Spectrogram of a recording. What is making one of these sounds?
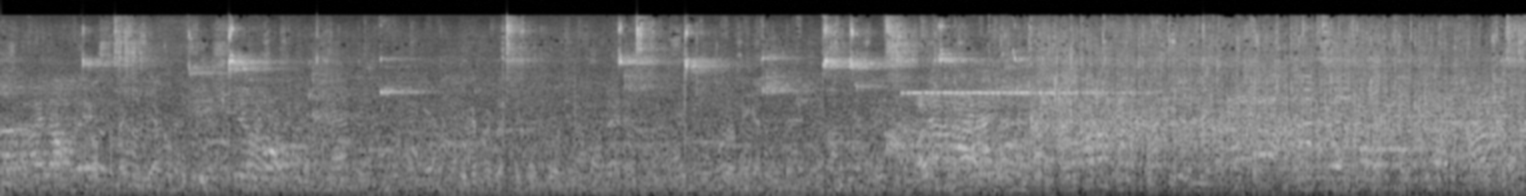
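A crowd murmurs and then cheers in a large echoing hall.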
